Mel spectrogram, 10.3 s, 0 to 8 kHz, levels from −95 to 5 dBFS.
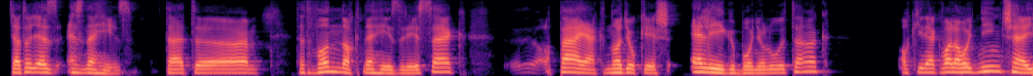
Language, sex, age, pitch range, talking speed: Hungarian, male, 30-49, 140-175 Hz, 115 wpm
